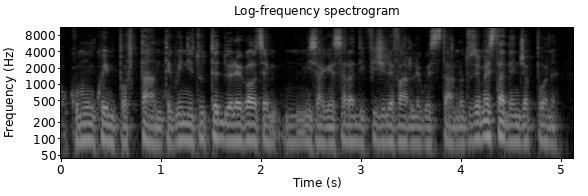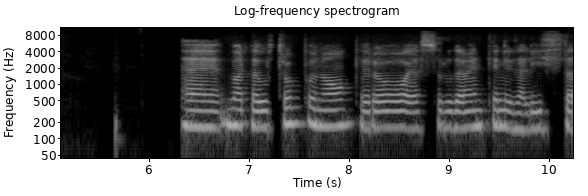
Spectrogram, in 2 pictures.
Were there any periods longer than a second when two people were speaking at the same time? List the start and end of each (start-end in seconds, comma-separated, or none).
none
